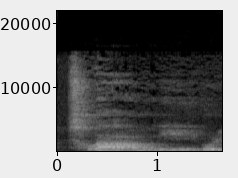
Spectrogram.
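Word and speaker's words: 석가모니불: 발음대로 하니까 원래는 석가모니인데 서가모니불 이렇게 나갑니다.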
